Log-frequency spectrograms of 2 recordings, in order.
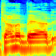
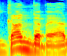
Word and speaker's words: Gundabad: go to Mount gundabad I've been pronouncing this wrong in all my previous videos it's not it is not gonna bad it is gundabad apparently gundabad I don't know but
